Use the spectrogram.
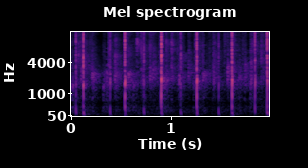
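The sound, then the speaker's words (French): Rhythmic hand clapping from an audience applauding a guest, a steady run of many sharp claps with regular stronger beats and no voices. “Mon cher public, je voudrais qu'on fasse un triomphe d'applaudissements à Jean-Charles Huberti pour les clés de l'IMO.”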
